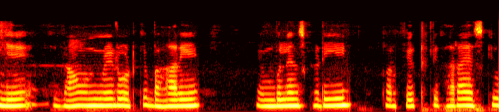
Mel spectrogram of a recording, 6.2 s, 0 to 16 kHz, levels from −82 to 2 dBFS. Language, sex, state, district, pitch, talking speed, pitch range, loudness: Hindi, female, Chhattisgarh, Sukma, 220 Hz, 155 wpm, 210-225 Hz, -13 LUFS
